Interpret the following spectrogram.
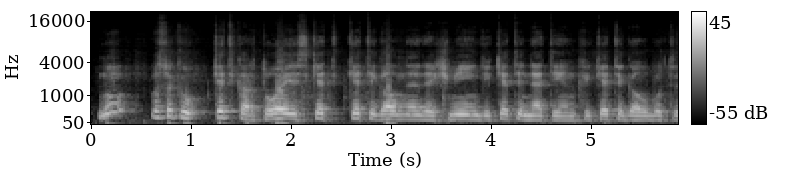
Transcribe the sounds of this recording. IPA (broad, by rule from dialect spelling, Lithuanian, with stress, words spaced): ˈnʊ ˈʋʲeːsuɔˌkʲuː ˈkʲeːˌtʲeː kɐrˈtuɔjeːs ˈkʲeːˌtʲeː ˈkʲeːˌtʲeː ˈɡɐlˠ nʲɛrʲɛɪkʃʲˈmʲiːŋʲɡʲeː ˈkʲeːˌtʲeː ˈnʲæːˌtʲiːŋk ˈkʲeːˌtʲeː ɡɐlˠˈbuːt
